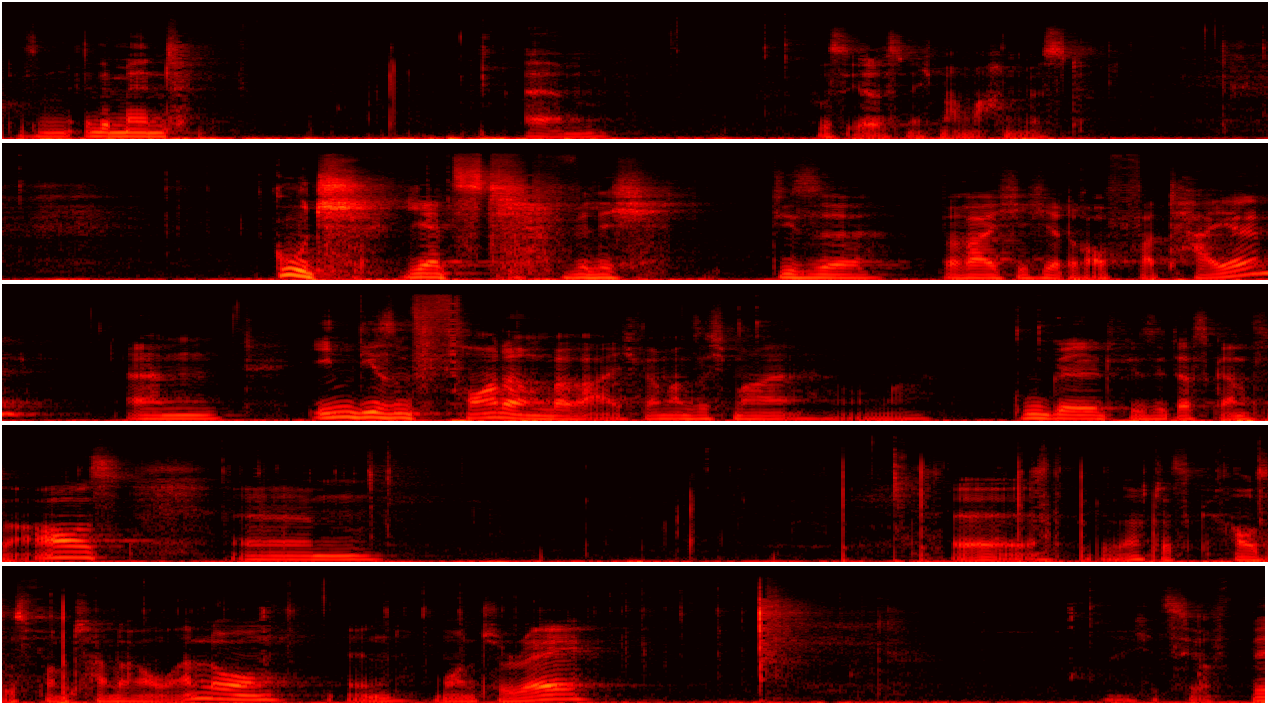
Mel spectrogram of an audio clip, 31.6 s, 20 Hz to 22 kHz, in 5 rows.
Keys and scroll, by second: 9.1-9.5 alt+scroll up 2.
